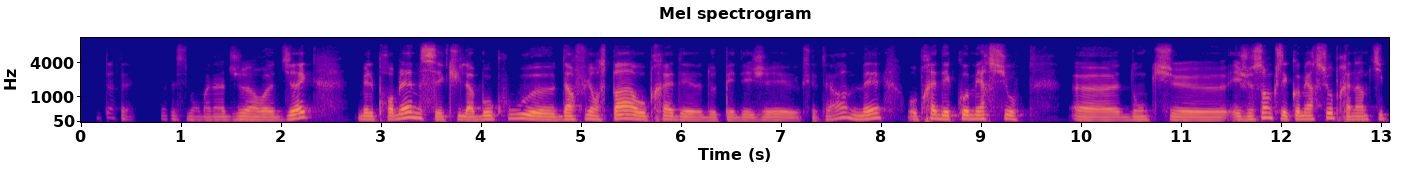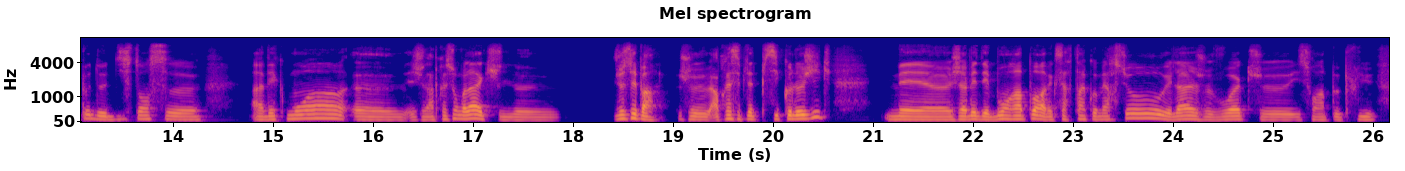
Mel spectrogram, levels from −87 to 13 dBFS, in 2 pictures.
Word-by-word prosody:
Tout 170 +2 -27
à - - -25
fait. 145 -9 -20 0.3
Tout - - -25
à - - -24
fait, 130 - -18
c'est 120 0 -19
mon 115 -1 -15
manager, 115 0 -4
heu, 110 - -1
direct, 145 - +2 0.4
mais 125 - 0
le 125 - 0
problème, 180 +11 +2
c'est 130 -7 -1
qu'il 115 +1 -2
a 110 - +3
beaucoup, 140 +6 0
heu, 115 -3 +2
d'influence. 125 +2 0
Pas 155 0 +5
auprès 125 0 0
des, 120 -1 -3
heu 105 -1 -2
de 100 0 -7
PDG, 100 0 -7 0.3
heu, - - -17
et - - -20
cetera, 120 - -8
mais 155 +4 +1 0.3
auprès 140 +5 0
des 140 -1 +4
commerciaux. 145 -1 +1 0.5
Heu, 105 -2 -1
donc 110 +1 -6
heu 105 -2 -1
et 120 - -3
je 120 +1 -3
sens 190 +10 +1
que 170 - -8
les 135 -3 +2
commerciaux 135 +6 +1
prennent 120 -8 -4
un 120 - -1
petit 140 +3 -8
peu 155 +2 -3
de 130 -4 0
distance, 130 +4 -5
heu, 120 -2 -1 0.5
avec 120 +2 -2
moi, 160 0 +2
heu, 110 -2 -2
et 105 - -8
j'ai 115 +1 -7
l'impression, 125 +6 -3
voilà, 150 +1 +7
qu'ils, 110 -4 -6
heu 105 -1 -6 0.6
je 145 - +2
sais 165 +3 +5
pas. 110 -8 +2
Je 120 -2 -1
après, 145 +7 +1
c'est 135 -2 -3
peut-être 130 -1 0
psychologique, 150 - +3 0.5
mais 120 -1 +4
heu, 115 0 +2
j'avais 125 +3 +3
des 120 -1 +3
bons 140 +6 +3
rapports 135 +2 +5
avec 115 -3 +2
certains 130 +2 -4
commerciaux, 160 +7 0
et 120 - +2
là, 130 +3 +3
je 110 -3 -5
vois 120 +4 +2
qu'ils 110 -3 -5
sont 110 +1 -9
un 110 - -5
peu 110 - -8
plus, 115 0 -7
125 Hz, 195 wpm, -24 LUFS, 110-140 Hz, 0.6 s, voilà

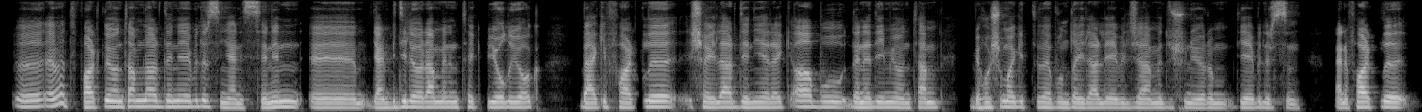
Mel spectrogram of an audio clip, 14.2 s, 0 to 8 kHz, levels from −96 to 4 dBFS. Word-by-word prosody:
Eee, 155 -1 0
evet, 200 +8 -1
farklı 135 +2 +3
yöntemler 150 +1 +2
deneyebilirsin. 150 -1 0
Yani, 120 -1 0
senin, 135 +5 +2
eee, 125 - 0 0.6
yani, 120 0 +1
bir 135 - -3
dil 145 0 +3
öğrenmenin 135 0 +2
tek 130 0 -6
bir 135 - 0
yolu 135 0 +3
yok. 130 0 -1 0.4
Belki 125 +2 +1
farklı 140 +3 +1
şeyler 130 -1 +1
deneyerek, 130 0 -1
"A, 150 -1 +2
bu 140 -1 -2
denediğim 130 0 +2
yöntem 125 0 -1 0.3
bir 125 - -3
hoşuma 130 +3 +1
gitti 135 -1 -6
ve 125 -2 -1
bunda 125 0 -1
ilerleyebileceğimi 120 0 -1
düşünüyorum." 120 0 -3
diyebilirsin. 120 -2 -2 0.3
Yani, 120 - +2
farklı, 135 +1 +2
130 Hz, 145 wpm, -22 LUFS, 125-140 Hz, 0.6 s, farklı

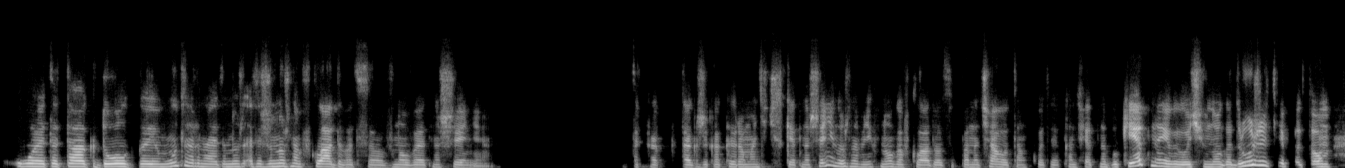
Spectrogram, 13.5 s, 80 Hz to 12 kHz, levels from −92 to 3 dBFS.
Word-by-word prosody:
Ой, 210 -1 +5
это 205 0 +1
так 205 0 +4
долго 200 0 +5
и 190 - +3
муторно, 220 +2 -1
это 190 0 -3
нуж 200 +1 -2
это 200 -1 -4
же 200 +1 -3
нужно 215 0 0
вкладываться 180 -5 -1
в 145 - -21
новые 165 -1 -3
отношения. 165 - -7 1.4
Так, - - -14
а - - -5
к - - -32 0.2
так 165 0 -2
же, 175 0 -7
как 175 +3 -10
и 185 - -2
романтические 180 -1 -6
отношения, 200 - -3
нужно 205 -2 -2
в - - -10
них 180 +2 -10
много 190 -2 -5
вкладываться. 165 -3 -4
Поначалу 170 +1 -4
там 160 +1 -13
какой-то 165 0 -12
и 160 - -12
конфетно-букетный, 185 - +2
вы 180 -1 +1
очень 175 +1 +1
много 180 -1 -2
дружите, 265 - +3
потом, 190 +3 0
185 Hz, 175 wpm, -22 LUFS, 170-205 Hz, 1.4 s, Ой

